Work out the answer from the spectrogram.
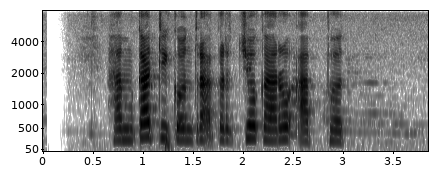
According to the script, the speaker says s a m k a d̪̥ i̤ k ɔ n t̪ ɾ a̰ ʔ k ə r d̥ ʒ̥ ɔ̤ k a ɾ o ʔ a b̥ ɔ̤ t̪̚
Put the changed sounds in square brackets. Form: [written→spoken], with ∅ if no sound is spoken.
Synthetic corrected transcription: [s→h] a m k a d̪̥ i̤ k ɔ n t̪ ɾ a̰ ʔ k ə r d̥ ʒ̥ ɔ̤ k a ɾ o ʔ a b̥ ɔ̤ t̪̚

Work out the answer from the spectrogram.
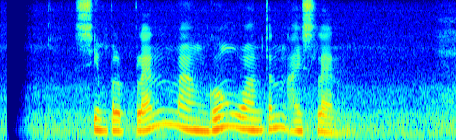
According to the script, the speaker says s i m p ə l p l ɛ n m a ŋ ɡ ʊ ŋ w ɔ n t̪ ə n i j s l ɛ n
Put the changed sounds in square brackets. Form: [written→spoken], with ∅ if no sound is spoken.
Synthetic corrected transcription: s i m p ə l p l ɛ n m a ŋ ɡ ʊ ŋ w ɔ n t̪ ə n [i→a] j s l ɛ n

